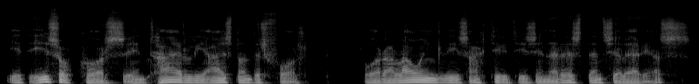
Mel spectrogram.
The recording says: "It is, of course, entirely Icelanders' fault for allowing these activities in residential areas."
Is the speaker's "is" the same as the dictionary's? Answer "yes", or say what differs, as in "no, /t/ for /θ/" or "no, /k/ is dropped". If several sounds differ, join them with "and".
no, /s/ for /z/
